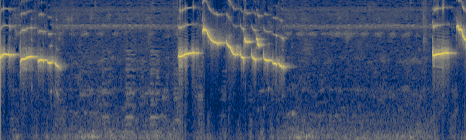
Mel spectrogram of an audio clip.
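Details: Oriental magpie-robin (kacer) kept by a hobbyist. Loud pure whistled phrases slide downward in steps. The phrases come in three bursts separated by quieter pauses with faint background murmur.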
